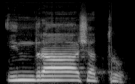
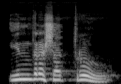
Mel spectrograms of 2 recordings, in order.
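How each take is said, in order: First: The a-vowel is held a little longer. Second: The a-vowel is said short. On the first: Someone whom Indra will kill. The speaker calls it wrong. "Little bit longer A" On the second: An enemy more powerful than Indra. The speaker calls it right. "Instead of chanting Indra Shatru"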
